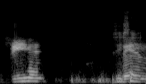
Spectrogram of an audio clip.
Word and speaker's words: Venn: How do you pronounce them? These diagrams? Venn diagrams.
